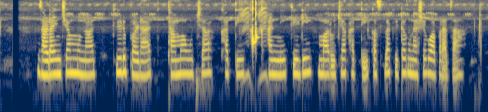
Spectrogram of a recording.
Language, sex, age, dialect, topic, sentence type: Marathi, female, 18-24, Southern Konkan, agriculture, question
